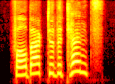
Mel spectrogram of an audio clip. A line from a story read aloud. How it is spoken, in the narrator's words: call, shouting to the wastelanders in their tongue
